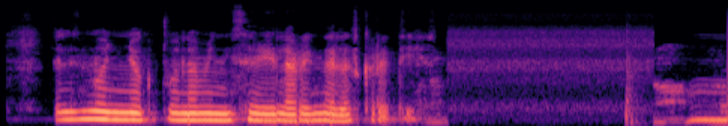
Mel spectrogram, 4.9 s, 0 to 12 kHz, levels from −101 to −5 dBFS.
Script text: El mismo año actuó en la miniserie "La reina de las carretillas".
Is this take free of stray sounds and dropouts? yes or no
no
